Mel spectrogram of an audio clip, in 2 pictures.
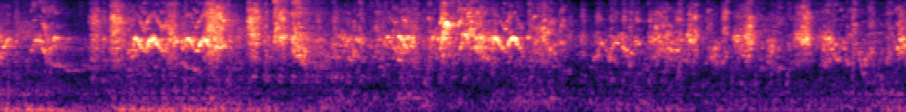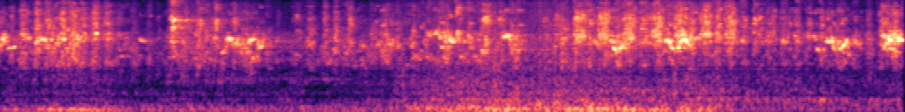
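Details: Breeding budgie colony with colourful nestlings sharing one nest: continuous shrill chirps and squawky chatter, several birds calling at once, rising and falling in loudness.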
